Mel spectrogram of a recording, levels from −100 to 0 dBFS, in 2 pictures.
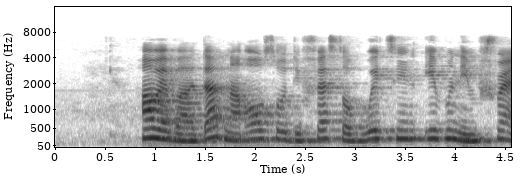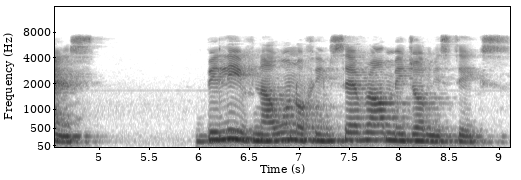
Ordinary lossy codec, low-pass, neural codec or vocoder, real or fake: none; 7.2 kHz; none; real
